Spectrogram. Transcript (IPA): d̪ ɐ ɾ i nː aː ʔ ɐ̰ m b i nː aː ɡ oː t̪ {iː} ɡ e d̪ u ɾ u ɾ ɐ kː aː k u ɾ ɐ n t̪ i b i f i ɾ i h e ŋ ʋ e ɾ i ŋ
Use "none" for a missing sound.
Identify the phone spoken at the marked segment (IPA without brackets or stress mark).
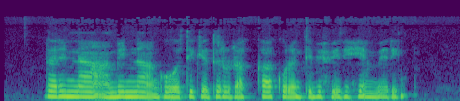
i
